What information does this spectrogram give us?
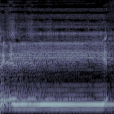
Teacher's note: کھڑی زیر ہے، اس کو ایک الف کی مقدار لمبا کریں گے۔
